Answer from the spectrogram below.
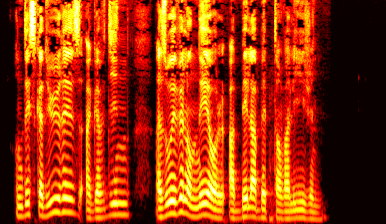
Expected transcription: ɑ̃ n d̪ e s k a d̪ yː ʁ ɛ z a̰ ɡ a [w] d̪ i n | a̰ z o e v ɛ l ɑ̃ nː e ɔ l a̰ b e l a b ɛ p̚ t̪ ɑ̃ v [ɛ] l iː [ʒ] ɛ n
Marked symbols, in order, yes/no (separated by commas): no, no, yes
